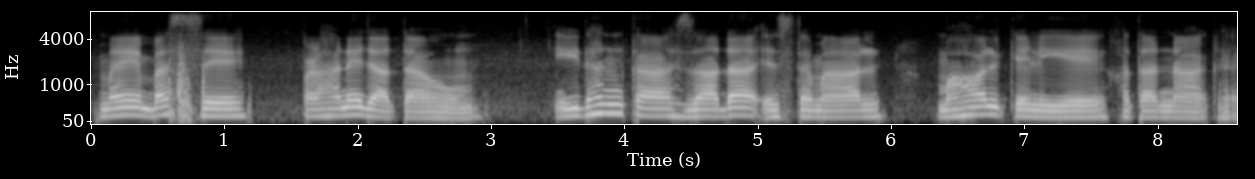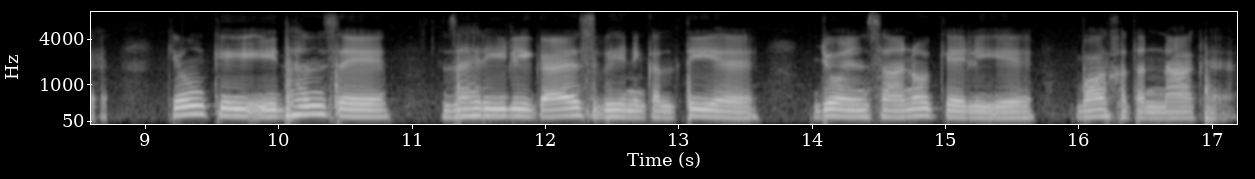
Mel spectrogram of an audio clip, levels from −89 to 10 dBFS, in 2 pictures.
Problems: none marked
